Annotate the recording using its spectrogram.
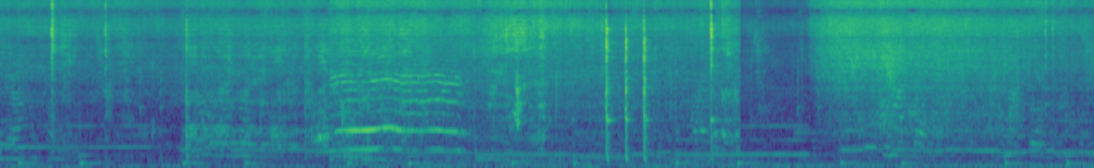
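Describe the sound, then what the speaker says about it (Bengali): Eggs frying in a pan for an egg and potato curry, a continuous sizzle punctuated by stirring scrapes and a few sharp metallic clinks, with a voice speaking over the cooking at moments. "এবারে ভেজে নিচ্ছি ডিমটা"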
